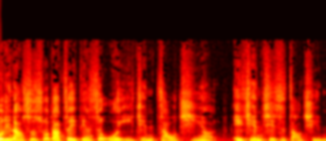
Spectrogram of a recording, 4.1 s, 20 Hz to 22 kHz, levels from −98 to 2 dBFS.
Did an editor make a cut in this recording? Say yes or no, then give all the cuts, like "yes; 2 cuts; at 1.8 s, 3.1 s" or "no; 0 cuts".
yes; 1 cut; at 2.8 s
